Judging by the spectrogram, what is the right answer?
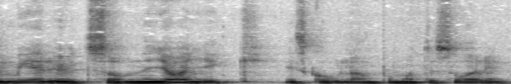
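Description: Her tone is dark and mellow as the woman speaks at a fairly slow pace. Room echo is audible. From Stockholm area, Sollentuna. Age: 40s. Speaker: teacher. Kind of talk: interview.

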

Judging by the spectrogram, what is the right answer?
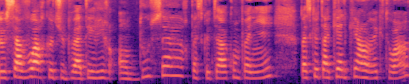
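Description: This woman's fairly high voice sounds animated, moving at a moderate pace with ordinary pitch variation. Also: very clean recording, silent background. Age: 30s. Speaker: life coach. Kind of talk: podcast monologue.

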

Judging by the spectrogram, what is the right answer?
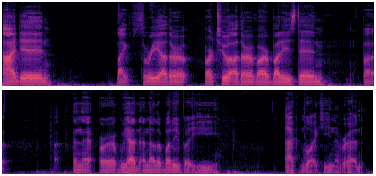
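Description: The man talks at a moderate pace. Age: 20s. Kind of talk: testimony.

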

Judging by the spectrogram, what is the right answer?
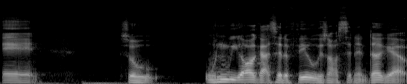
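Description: A man speaks with a very deep, low pitch, vocal fry and ordinary pitch variation, leaving long, frequent pauses. The recording is very clean, with a silent background. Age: 20s. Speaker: podcast host. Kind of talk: casual solo monologue. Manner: rambling, casual.

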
